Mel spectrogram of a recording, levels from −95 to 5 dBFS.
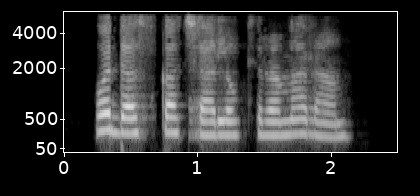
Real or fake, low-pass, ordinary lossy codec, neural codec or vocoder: fake; 5.4 kHz; AAC, 24 kbps; codec, 16 kHz, 2 kbps, FunCodec, trained on Chinese and English, 25 frames a second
